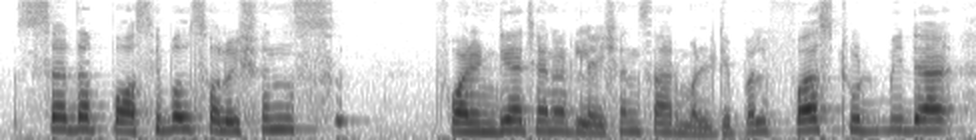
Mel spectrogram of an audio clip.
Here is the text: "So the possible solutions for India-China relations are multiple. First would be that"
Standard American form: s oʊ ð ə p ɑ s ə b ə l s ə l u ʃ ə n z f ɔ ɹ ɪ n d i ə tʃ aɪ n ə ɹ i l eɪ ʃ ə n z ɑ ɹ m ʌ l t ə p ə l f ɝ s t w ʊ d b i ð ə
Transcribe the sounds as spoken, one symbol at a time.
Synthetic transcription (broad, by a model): s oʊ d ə p ɑ s ə b ə l s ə l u ʃ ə n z f ɔ ɹ ɪ n d i ə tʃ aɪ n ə ɹ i l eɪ ʃ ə n s ɑ ɹ m ʌ l t ə p ə l f ɝ s t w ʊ d b i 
